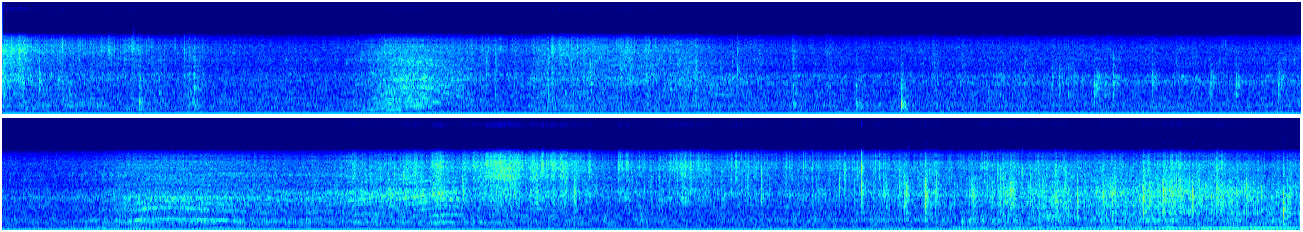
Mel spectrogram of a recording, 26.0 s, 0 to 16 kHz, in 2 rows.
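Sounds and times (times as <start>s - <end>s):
tyres crunching over gravel: 0.0s - 2.5s, 3.5s - 13.0s, 13.8s - 25.9s
car engine revving: 3.4s - 7.3s, 13.7s - 19.0s.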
